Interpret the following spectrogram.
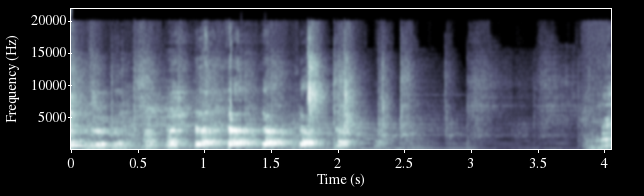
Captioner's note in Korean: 멤버들의 웃음소리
